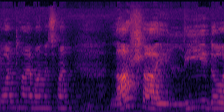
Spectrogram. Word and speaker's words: Lascia: And so even when you see, sometimes an I is there to soften a C, as it is in Lascia, so you don't pronounce that I at all.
